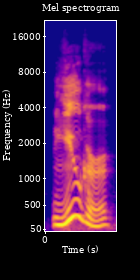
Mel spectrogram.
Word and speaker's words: Uygur: Uygur is actually not Uygur. I say Uygur to make it easier. It's Uygur.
